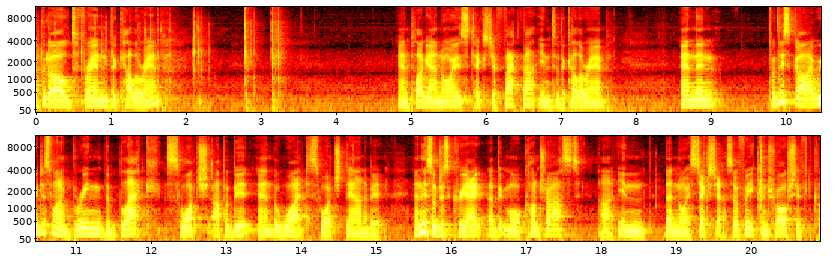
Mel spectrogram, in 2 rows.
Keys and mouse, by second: 19.9 ctrl+shift+click, 20.6 middle click.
